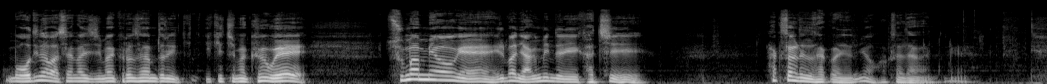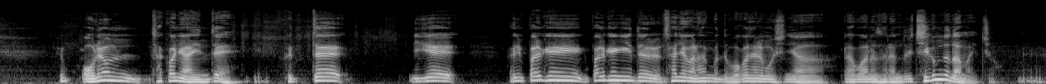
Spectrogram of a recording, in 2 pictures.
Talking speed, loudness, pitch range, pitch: 280 characters per minute, -17 LUFS, 110-155 Hz, 135 Hz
